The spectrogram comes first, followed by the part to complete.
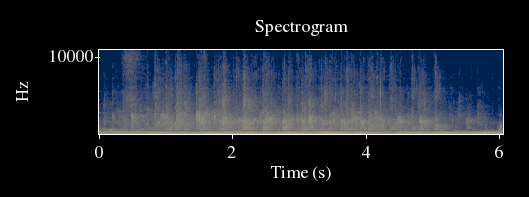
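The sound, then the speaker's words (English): An audience gives a hand clap of praise to the Lord, clapping steadily for several seconds in a dense, even patter of hands, while sustained low organ chords hold underneath throughout. “Why don't we give the Lord a hand clap of praise this morning?”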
